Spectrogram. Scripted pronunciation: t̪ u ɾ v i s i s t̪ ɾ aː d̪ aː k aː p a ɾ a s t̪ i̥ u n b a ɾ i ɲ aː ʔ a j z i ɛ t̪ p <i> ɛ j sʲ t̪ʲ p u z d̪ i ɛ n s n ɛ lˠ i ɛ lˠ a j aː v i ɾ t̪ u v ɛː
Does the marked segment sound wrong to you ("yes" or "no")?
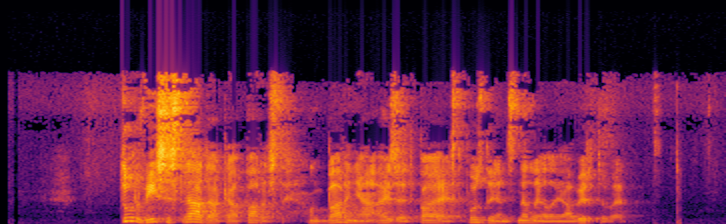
yes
